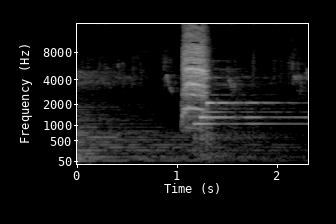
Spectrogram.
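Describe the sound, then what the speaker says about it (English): A bird in the Endless Learning Academy game gives a single bright, loud chirp partway through, standing out sharply over a quiet background of game music. "The bird chirped thank you to Frances for saving her egg."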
